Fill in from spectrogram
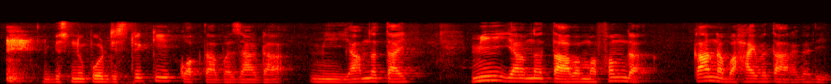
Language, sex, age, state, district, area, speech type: Manipuri, male, 30-45, Manipur, Bishnupur, rural, spontaneous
